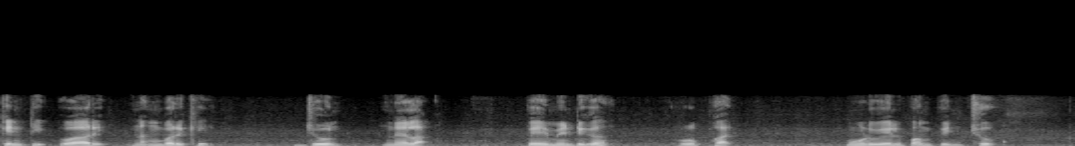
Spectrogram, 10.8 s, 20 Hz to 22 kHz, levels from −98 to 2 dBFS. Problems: constant background noise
